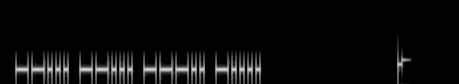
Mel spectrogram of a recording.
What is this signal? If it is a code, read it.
Morse code, heard as a keyed tone, about 30 wpm, 700 Hz. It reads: 7786
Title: Numbers - 4-Digit 30wpm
